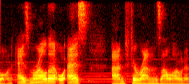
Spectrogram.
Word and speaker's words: Firan: And then NPC-wise, I'd love to do a video on Esmeralda or Ez, and Firan Zalhonen, or Firon, I think he might be pronounced, and we'll talk more about that in that video.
